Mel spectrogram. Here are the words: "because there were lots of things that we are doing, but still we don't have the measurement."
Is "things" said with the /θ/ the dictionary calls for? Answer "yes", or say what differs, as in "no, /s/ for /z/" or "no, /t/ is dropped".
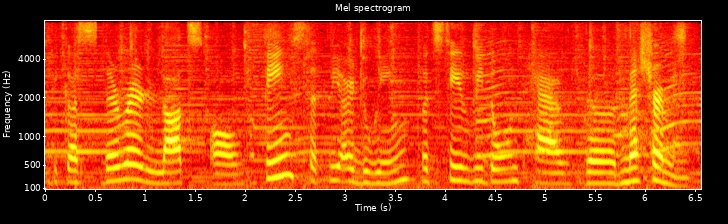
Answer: no, /t/ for /θ/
